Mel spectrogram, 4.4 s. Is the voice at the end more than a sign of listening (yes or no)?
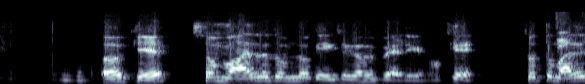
no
